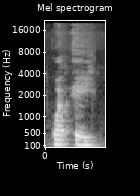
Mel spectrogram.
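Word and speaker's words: AAAA: N devices IPv6 address pronounced quad I quad a m Mak a male exchange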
